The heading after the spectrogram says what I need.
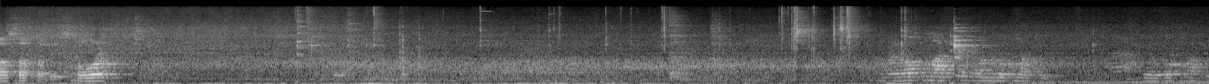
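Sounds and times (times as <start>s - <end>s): rice sizzling in a pot: 0.0s - 5.2s.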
